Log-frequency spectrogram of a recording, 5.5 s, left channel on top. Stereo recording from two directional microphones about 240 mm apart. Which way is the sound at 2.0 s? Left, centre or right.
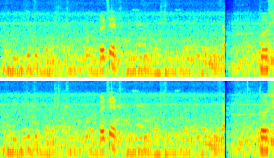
Centre.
